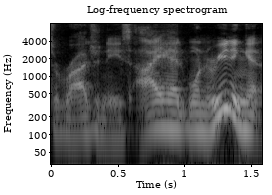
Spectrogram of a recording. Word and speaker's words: orogene: orogenes uh at least I was told it's pronounced orines I had one reading it I had been calling it Origins like origin but apparently it's ayy uh it's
